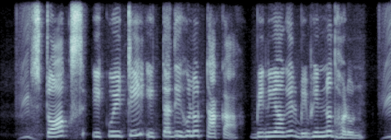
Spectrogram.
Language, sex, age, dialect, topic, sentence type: Bengali, female, 51-55, Standard Colloquial, banking, statement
